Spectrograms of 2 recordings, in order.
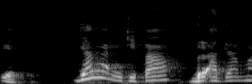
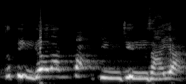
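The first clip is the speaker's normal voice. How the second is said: child's mock complaint; 5 semitones higher, 5 dB louder than usual. Abu Bakar's child, mock protest.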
